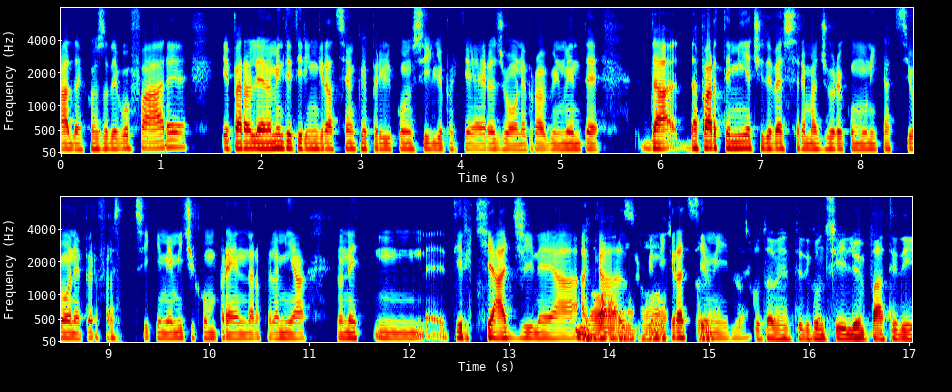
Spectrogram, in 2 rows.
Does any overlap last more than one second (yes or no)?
yes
